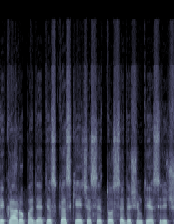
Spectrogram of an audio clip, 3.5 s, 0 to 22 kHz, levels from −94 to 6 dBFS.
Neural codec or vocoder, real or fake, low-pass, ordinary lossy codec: none; real; 19.8 kHz; Opus, 24 kbps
